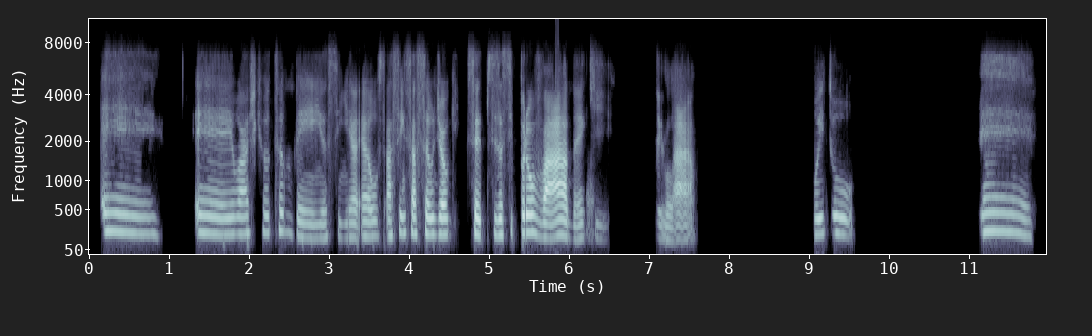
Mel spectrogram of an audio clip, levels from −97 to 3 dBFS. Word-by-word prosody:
É 210 -4 -2 0.5
é, 205 -2 0
eu 200 +1 -3
acho 200 +1 -1
que - - -13
eu 210 - -3
também, 175 -9 -5
assim, 165 0 -10
é 165 -1 +1
é 175 -1 +2
o 175 - -2
a 185 - +2
sensação 200 0 +1
de 195 - -3
alg 195 -1 +3
você 195 -2 +3
precisa 190 +1 -2
se 190 - -11
provar, 190 -4 +7
né, 150 +1 -5
que, 155 -1 -16 0.7
sei - - -8
lá - - 0 1.5
Muito 200 0 -2 1.6
É. 225 -5 -2
195 Hz, 125 wpm, -23 LUFS, 175-215 Hz, 1.6 s, provar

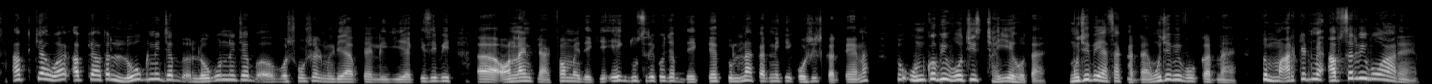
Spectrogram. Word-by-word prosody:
अब 220 +1 +2
क्या 260 - +3
हुआ 215 0 +3
अब 200 - +4
क्या 225 - +3
होता 215 +3 +1
है - - +2
लोग 225 +10 +2
ने 250 - +1
जब 215 -4 -1
लोगों 145 +9 +1
ने 215 0 0
जब 205 -2 +1 0.3
वो 135 - 0
सोशल 150 +4 -4
मीडिया 130 -1 -1
कह 120 -1 -6
लीजिए 115 +1 -4
किसी 145 +7 -4
भी 160 +1 -2 0.3
अ, - - +3
ऑनलाइन 145 +7 +5
प्लेटफॉर्म 155 +5 -3
में 140 - -1
देखिए 115 +4 -4
एक-दूसरे 175 -1 -3
को 175 - -1
जब 165 -6 -4
देखते 125 +6 -4
हैं, 155 - +1
तुलना 150 +7 +1
करने 150 -1 -1
की 160 0 -5
कोशिश 140 +3 -2
करते 120 - -2
हैं 115 - 0
ना 185 - -2 0.3
तो 235 - -3
उनको 210 +6 +3
भी 250 +1 +6
वो 215 -1 +5
चीज़ 220 -3 +2
चाहिए 140 +1 0
होता 110 -5 -2
है, 85 - -12 0.3
मुझे 170 +7 +5
भी 205 -3 +4
ऐसा 155 -3 0
करना 115 -4 -5
है, 110 - -2
मुझे 180 +9 +2
भी 215 - +2
वो 150 -7 -2
करना 110 -4 -2
है। 95 - -12 0.3
तो - - +6
मार्केट 190 +7 +1
में 235 -3 +3
अफ़सर 185 +11 +4
भी 290 - +6
वो 250 -4 +3
आ 200 -3 +4
रहे 125 -5 -4
हैं, 85 -5 -12
160 Hz, 270 wpm, -23 LUFS, 130-210 Hz, 0.3 s, भी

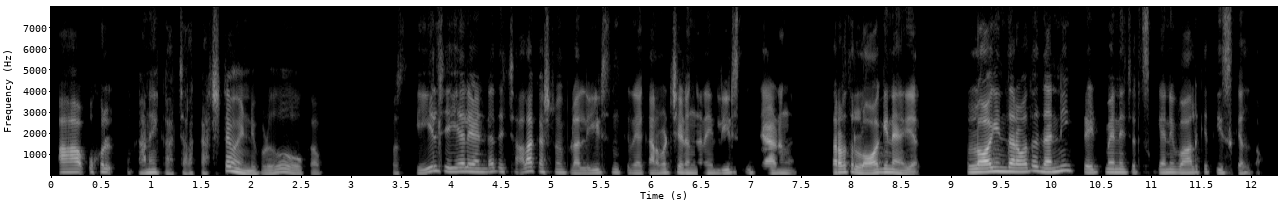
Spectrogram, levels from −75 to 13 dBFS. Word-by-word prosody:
ఆ - - +3 0.2
ఒకల్ 165 0 -4 0.3
కానీ 140 +4 0 0.3
చాలా 120 - -10
కష్టమండిప్పుడు 115 - 0 0.3
ఒక 110 - -16 1.0
సేల్ 155 - -4
చేయాలి 185 +1 +1
అంటే 170 +1 -5
అది 180 - -7
చాలా 200 - +2
కష్టం. 170 -3 -4
ఇప్పుడు 125 -3 -3
ఆ - - -6
లీడ్స్‌ని 140 +2 -6 0.3
కన్వర్ట్ 135 +3 -2
చేయడం 130 -2 +1
గాని, 125 0 -5
లీడ్స్ 140 +2 -2 0.2
తేవడం 120 +2 +3
కాని, 110 - -20 0.3
తర్వాత 160 +3 +4
లాగిన్ 145 +5 +5
అయ్యాలి. 105 -3 -2 0.6
లాగిన్ 190 +3 +9
తర్వాత 185 +4 +4
దాన్ని 190 +8 +4
క్రెడిట్ 145 0 -3
మేనేజర్స్ 150 -1 -1
కానీ 145 +1 0
వాళ్ళకి 145 +3 -1
తీసుకెళ్తాం. 135 -1 -4
145 Hz, 155 wpm, -24 LUFS, 130-170 Hz, 1.0 s, లాగిన్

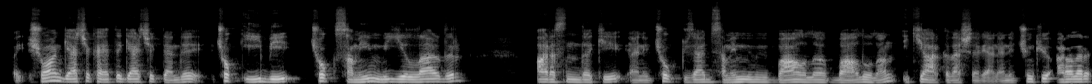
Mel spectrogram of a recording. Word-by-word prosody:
ay, - - -8
şu 145 - +3
an 165 +1 +5
gerçek 135 +3 +1
hayatta 125 +2 +1
gerçekten 125 -4 -1
de 130 +2 -1
çok 160 0 +1
iyi 125 +2 +1
bir, 120 - +4 0.2
çok 155 0 +1
samimi 120 +3 +2
ve - - +3
yıllardır 125 +5 +2 0.7
arasındaki, 115 0 0
yani, 95 -2 -7
çok 140 +3 -1
güzel 110 +1 -2
bir 110 - -7
samimi 110 -1 -2
bağlı 110 0 +1
bağlı 100 +2 0
olan 100 -1 -4
2 - - -3
arkadaşlar - - -2
yani. 80 -1 -6
Hani, 90 +3 -7
çünkü 130 +4 0
araları 120 +3 +3
120 Hz, 160 wpm, -24 LUFS, 110-130 Hz, 0.7 s, an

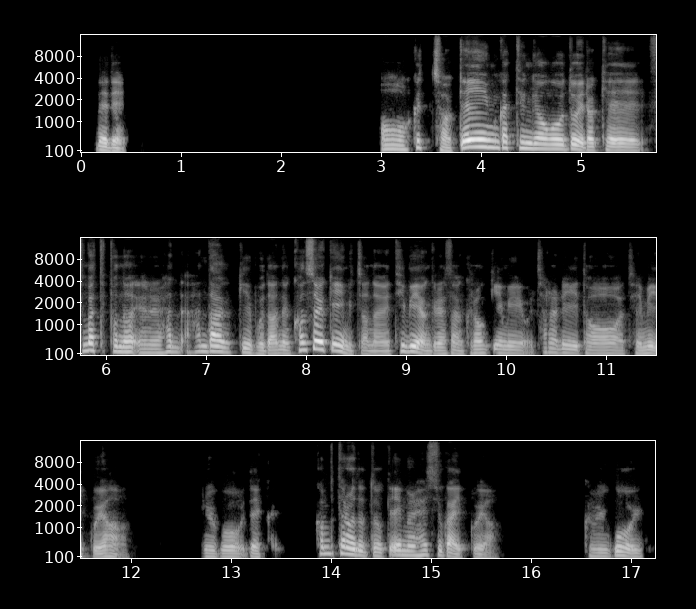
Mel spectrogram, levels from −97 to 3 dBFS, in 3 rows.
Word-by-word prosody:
네네. - - +2 2.6
어 145 -2 -1
그쵸. 200 0 -4
게임 215 0 +9
같은 185 -2 +1
경우도 155 -2 +4
이렇게 115 -2 +1
스마트폰을 160 -10 -1
한다 155 -2 -7
한다기보다는 140 - -1
콘솔 225 +2 +5
게임 200 -6 +1
있잖아요. 90 -2 -7
티브이에 175 -2 +3
연결해서 105 +2 -4
한 100 - -7
그런 120 +4 -5
게임이 115 -2 -5
어 - - -10
차라리 130 -4 -6
더 105 -2 -6
재미있고요. 105 -5 -5 0.7
그리고 105 -1 -5
네 105 - -4
그 - - -24 0.5
컴퓨터로도 200 - -1
또 125 -2 -5
게임을 145 0 -1
할 155 - -4
수가 145 -7 -4
있고요. 85 -4 -9 0.8
그리고 115 +1 -4
이 - - -12
125 Hz, 290 characters per minute, -21 LUFS, 105-165 Hz, 2.6 s, 게임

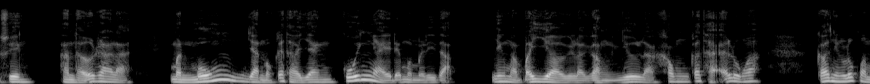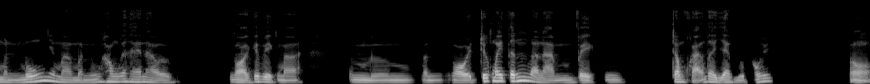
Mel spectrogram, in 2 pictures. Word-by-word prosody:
xuyên. 110 +1 +2 0.3
Thành 110 -2 0
thử 100 +4 +3
ra 135 -3 +1
là 100 -4 -4 0.4
mình 110 -3 +2
muốn 155 - +5
dành 110 -4 +1
một 95 - -3
cái 150 - -1
thời 105 -6 0
gian 110 0 -1
cuối 180 +5 +6
ngày 170 - +3
để - - -1
mà 110 -1 -3
mình 100 0 -4
đi 105 - -3
tập, - - -4 0.4
nhưng 130 0 0
mà - - -1
bây 125 +3 +3
giờ 105 -6 +5
là 95 -1 -1
gần 95 -1 -2
như 115 +5 +3
là 105 -4 -3
không 125 +4 -5
có 150 - -1
thể 150 - -5
luôn 140 -3 0
á. 145 - 0 0.6
Có 140 - +3
những 140 -3 +3
lúc 160 +2 +2
mà - - +1
mình 100 -3 -3
muốn 130 +9 +2
nhưng 160 -6 0
mà 105 -3 -4
mình 100 0 -5
cũng 110 +3 -5
hông 125 0 -2
có 130 - -2
thể 115 -2 -3
nào 95 -4 -4 0.6
ngoài 105 -4 +1
cái 130 - +1
việc 110 -5 +1
mà, 95 -1 -3 0.5
ừm, 105 -1 -2 0.4
m 100 - -10
mình 95 +1 -6
ngồi 100 -1 +1
trước 150 +2 +3
máy 155 -1 +6
tính 155 +4 +5
và 150 - +1
làm 100 0 -4
việc, 95 -3 0
ừm, 105 -1 -7 0.5
trong 120 -1 +2
khoảng 115 - -2
thời 120 -4 +2
gian 105 -1 0
buổi 95 - -3
tối. 135 +6 -2 0.8
Ờ. - - -1
110 Hz, 235 wpm, -24 LUFS, 100-130 Hz, 0.8 s, cuối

